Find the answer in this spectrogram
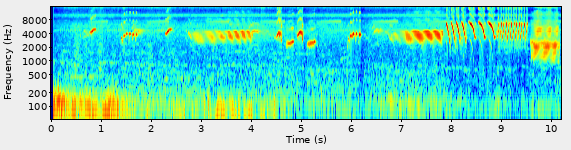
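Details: Canary singing starling-style phrases: scattered short rising notes, sustained flat buzzy tones, a fast rolled trill near the end and a lower harsh burst, with low rumbling background noise at the start.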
